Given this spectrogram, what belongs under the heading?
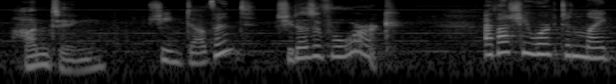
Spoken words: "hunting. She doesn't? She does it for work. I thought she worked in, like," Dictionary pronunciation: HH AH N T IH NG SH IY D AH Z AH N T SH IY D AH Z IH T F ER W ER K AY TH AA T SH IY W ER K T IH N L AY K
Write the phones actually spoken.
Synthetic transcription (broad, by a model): HH AH N T IH NG SH IY D AH Z AH N T SH IY D AH Z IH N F W ER K AY TH AA T SH IY W ER K T IH N L AY K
